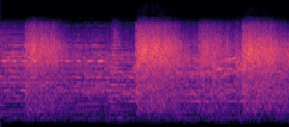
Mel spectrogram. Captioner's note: gunshots firing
